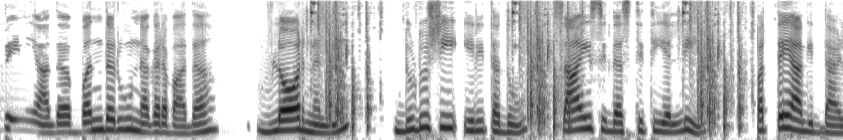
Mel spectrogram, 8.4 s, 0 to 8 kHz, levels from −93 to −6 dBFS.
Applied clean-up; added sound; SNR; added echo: classical method spectral subtraction.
